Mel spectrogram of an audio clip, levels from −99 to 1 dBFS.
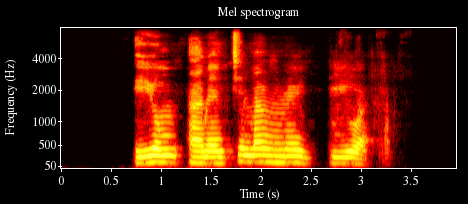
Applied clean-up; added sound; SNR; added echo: neural mask model Resemble Enhance denoiser.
